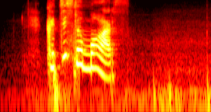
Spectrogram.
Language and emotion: Russian, angry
